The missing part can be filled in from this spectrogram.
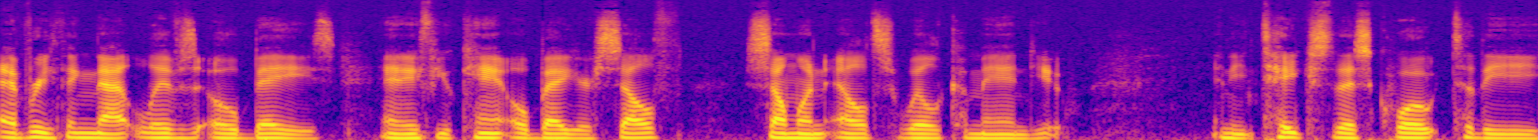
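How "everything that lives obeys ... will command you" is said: usual speaking voice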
